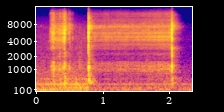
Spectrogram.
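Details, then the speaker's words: Kodak Retina II shutter being serviced, tested at the 1 s setting: cocking clicks, then open and close clicks about 1.25 s apart; the 1 s speed is possibly slightly slow. "you seem to look slow what's in oh that's one second around there"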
